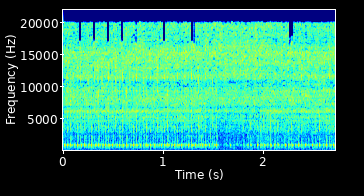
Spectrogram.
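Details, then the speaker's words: Vauxhall petrol engine idling rough with fast pulsing hum that briefly drops out; code P0171 fuel trim lean; strong crankcase suction; purge valve replaced without effect; PCV valve in rocker cover suspected, vacuum leak. "it sounds terrible. Well, here's the engine code I got. Obviously, was it P0171, fuel trim system lean."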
